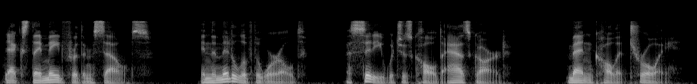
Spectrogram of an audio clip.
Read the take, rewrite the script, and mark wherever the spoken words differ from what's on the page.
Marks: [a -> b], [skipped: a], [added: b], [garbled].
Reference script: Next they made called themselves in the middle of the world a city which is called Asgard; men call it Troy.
Next they made [called -> for] themselves in the middle of the world a city which is called Asgard; men call it Troy.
